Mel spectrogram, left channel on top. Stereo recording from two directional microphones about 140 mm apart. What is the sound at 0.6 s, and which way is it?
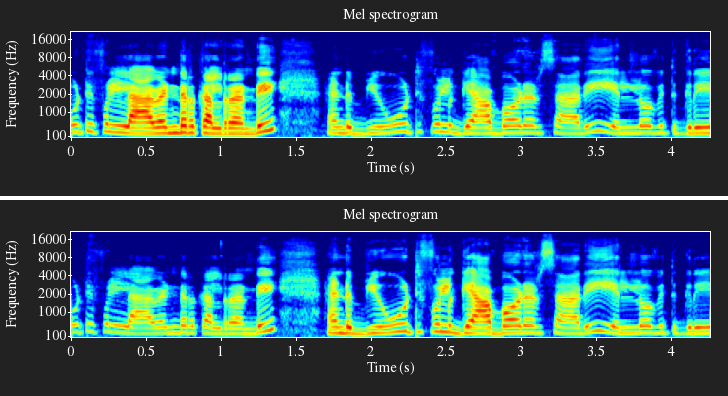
Speech, 90° left.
